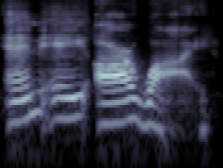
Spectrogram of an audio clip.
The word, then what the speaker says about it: nary: Nary. Okay. Let's look it up. Nary. Actually, it's pronounced that way.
